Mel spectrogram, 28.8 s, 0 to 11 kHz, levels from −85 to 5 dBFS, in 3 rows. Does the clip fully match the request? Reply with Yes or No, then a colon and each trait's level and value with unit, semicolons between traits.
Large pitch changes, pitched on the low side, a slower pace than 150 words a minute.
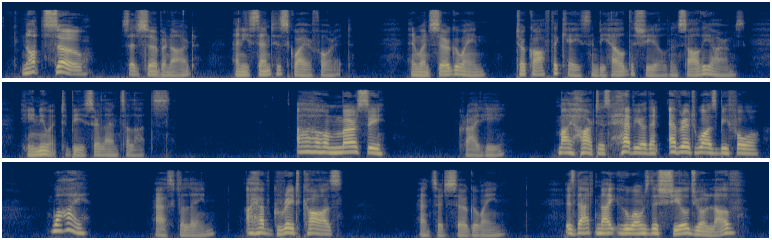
Yes: wide, 8.7 semitones; low, 120 Hz; average, 140 wpm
